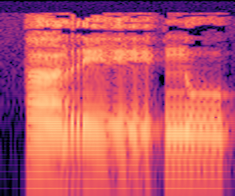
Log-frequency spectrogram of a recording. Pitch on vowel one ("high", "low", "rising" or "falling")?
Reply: low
